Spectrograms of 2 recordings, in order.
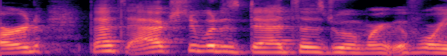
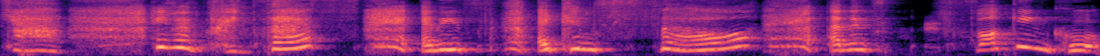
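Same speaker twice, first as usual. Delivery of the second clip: put-on baby voice, much higher pitch; 7 semitones higher than usual. Describing a character she loves, the speaker mimics Evie's crazy baby voice. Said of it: "She's doing this crazy baby voice where she's like".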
